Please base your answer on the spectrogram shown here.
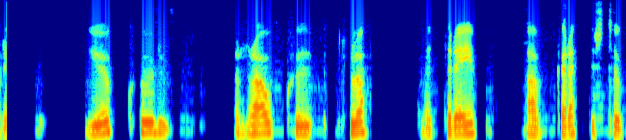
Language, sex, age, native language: Icelandic, female, 13, Icelandic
